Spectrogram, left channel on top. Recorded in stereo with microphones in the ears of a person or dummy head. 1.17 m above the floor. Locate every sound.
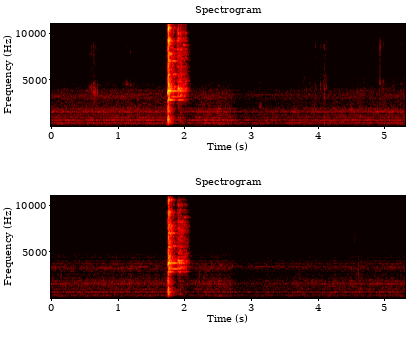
0.0 s a fan: 25° left (ahead or behind), 1.2 m
1.7 s breaking glass: 25° left (ahead or behind), 1.0 m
